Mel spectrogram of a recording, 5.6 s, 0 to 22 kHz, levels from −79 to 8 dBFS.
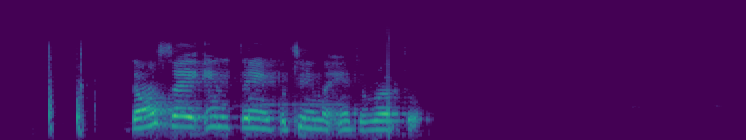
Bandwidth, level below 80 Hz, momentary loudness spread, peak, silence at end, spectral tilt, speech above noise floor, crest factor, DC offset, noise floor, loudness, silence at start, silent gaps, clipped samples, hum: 8 kHz; -76 dBFS; 16 LU; -12 dBFS; 2.45 s; -4.5 dB/octave; 56 dB; 20 dB; under 0.1%; -84 dBFS; -29 LUFS; 0.35 s; none; under 0.1%; none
